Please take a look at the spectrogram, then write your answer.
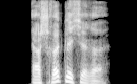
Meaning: inflection of erschröcklich: 1. strong/mixed nominative/accusative feminine singular comparative degree 2. strong nominative/accusative plural comparative degree
- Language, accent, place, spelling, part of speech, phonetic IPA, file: German, Germany, Berlin, erschröcklichere, adjective, [ɛɐ̯ˈʃʁœklɪçəʁə], De-erschröcklichere.ogg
